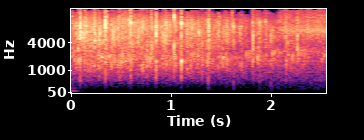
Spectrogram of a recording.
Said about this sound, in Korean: 새벽에 우리 적지 않은 미취와 그 어린이들도 함께 유년부, 초등부, 청소년들 부모님과 함께 이렇게 노트 테이킹 하면서 하는 우리 아이들 위해서 좀 박수로 격려해 주셨으면 좋겠어요. 네, 너무 잘한다.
